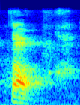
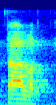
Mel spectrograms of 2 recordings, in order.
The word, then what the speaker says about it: talk: tidak perlu dibaca contohnya t a l k bacanya tok to bukan talek kalau talek kan itu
